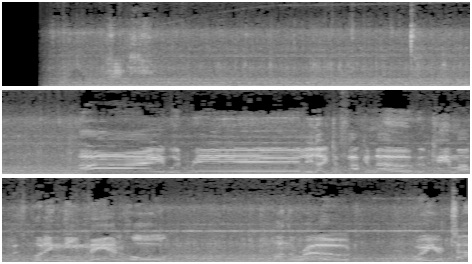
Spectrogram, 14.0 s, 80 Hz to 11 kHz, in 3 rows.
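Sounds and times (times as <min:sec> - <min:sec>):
low hum: 0:00.4 - 0:14.0
truck engine and road noise: 0:00.4 - 0:14.0.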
